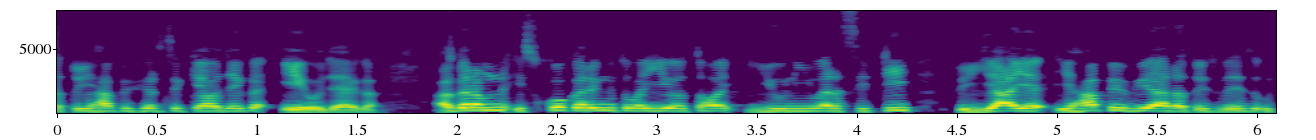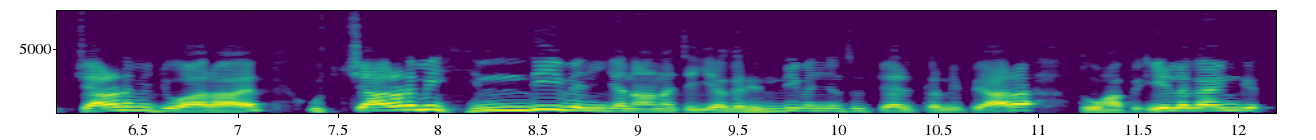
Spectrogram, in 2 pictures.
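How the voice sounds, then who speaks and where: A man's voice: high-pitched, darkish tone, clear, resonant tone. A young man teaching a casual lesson, chatty and brotherly, asking and answering his own questions. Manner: chatty, calls students "bhai" and "babu", asks and answers his own questions.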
